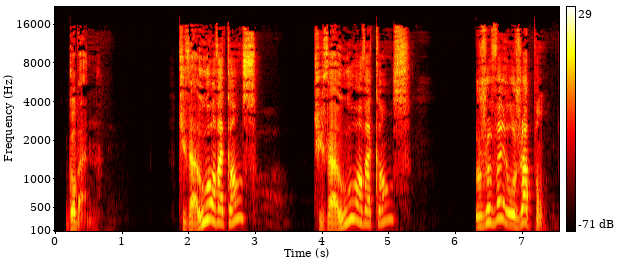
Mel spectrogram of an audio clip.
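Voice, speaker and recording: Delivery is very slow, with long, frequent pauses throughout. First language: Japanese (speaking French). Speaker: French teacher. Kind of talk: language lesson drill. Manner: animated.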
